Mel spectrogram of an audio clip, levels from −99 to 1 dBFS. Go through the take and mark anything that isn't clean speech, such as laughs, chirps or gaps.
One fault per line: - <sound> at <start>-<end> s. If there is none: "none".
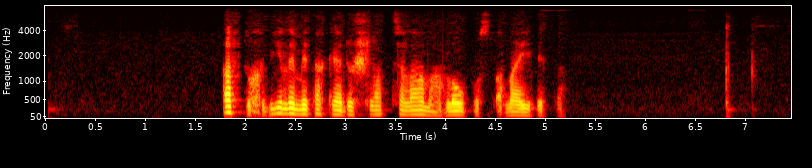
none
